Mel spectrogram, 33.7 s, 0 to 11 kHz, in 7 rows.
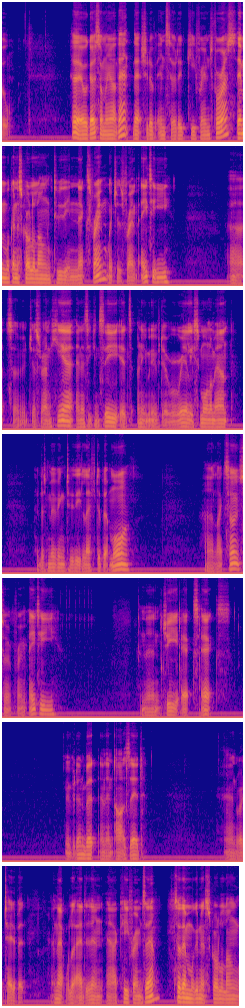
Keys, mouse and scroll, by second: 7.6-10.2 middle drag, 20.8-23.3 drag, 22.8 g, 26.7 r.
